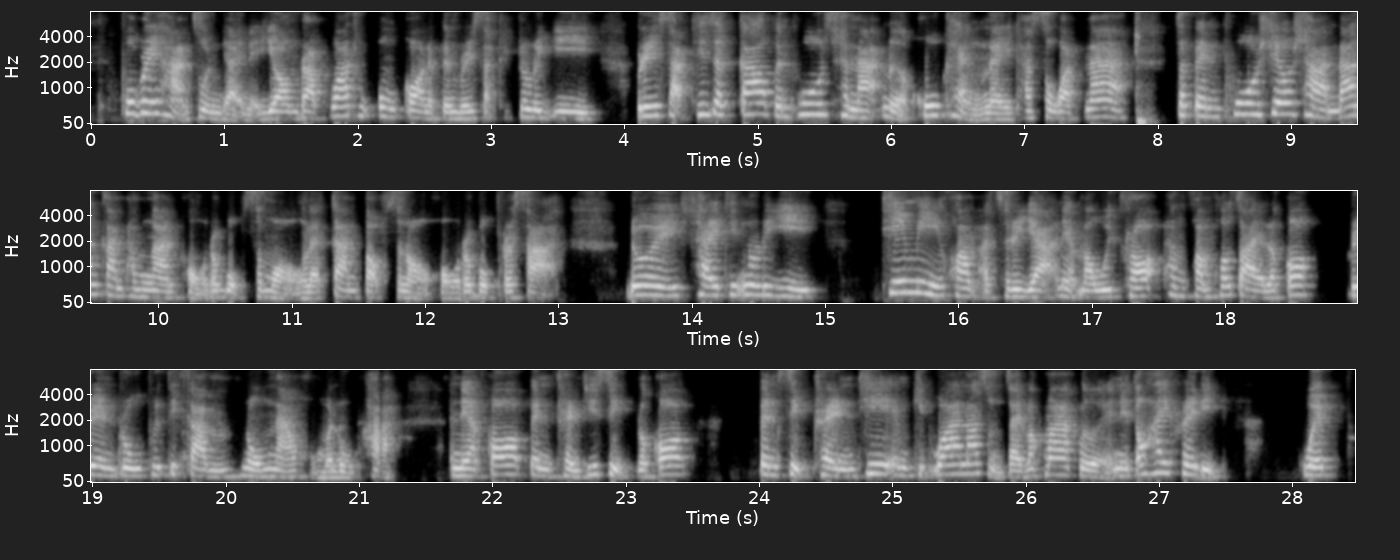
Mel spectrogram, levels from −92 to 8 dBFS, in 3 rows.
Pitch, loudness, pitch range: 225 Hz, -14 LUFS, 185-250 Hz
